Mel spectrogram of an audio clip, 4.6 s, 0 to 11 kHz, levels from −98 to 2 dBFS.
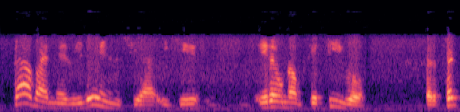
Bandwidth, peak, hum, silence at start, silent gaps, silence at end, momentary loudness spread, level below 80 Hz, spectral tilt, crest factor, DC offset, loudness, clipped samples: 4 kHz; -4 dBFS; none; 0.15 s; none; 0.05 s; 10 LU; -72 dBFS; -7.5 dB/octave; 22 dB; under 0.1%; -26 LUFS; under 0.1%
